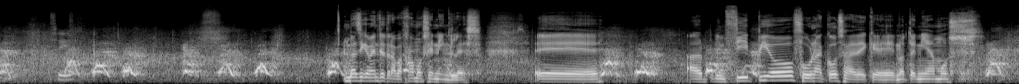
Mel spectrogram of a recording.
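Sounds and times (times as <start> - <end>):
several dogs barking and yapping agitatedly: 0.0 - 3.6, 5.9 - 8.0, 9.6 - 10.1
speech: 0.6 - 10.0.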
